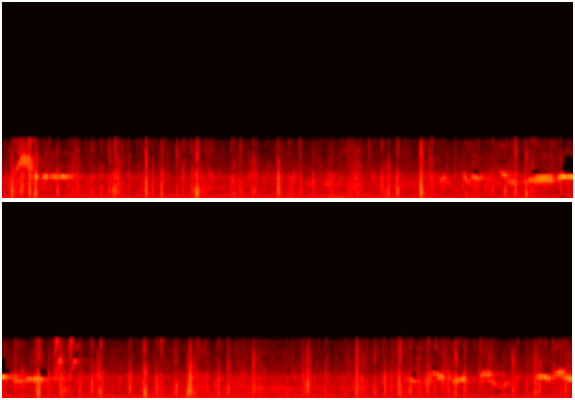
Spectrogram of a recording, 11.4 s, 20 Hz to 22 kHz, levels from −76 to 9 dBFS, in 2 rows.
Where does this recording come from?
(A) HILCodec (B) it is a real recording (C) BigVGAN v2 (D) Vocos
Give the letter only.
D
